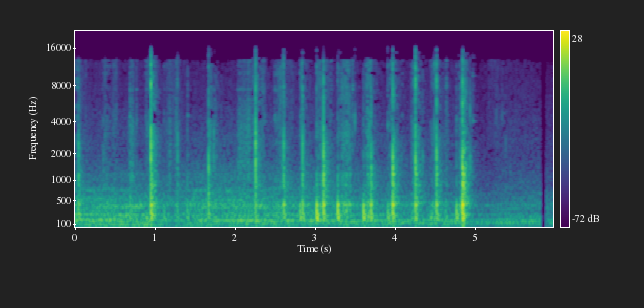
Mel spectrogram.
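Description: A knife chops through frozen paint chunks, tapping against a hard surface.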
